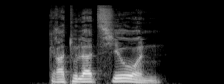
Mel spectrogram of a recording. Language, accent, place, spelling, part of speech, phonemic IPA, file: German, Germany, Berlin, Gratulation, noun, /ɡʁatulaˈt͡si̯oːn/, De-Gratulation.ogg
- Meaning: congratulation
